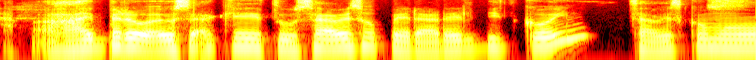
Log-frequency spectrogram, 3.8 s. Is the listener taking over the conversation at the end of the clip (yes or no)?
no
